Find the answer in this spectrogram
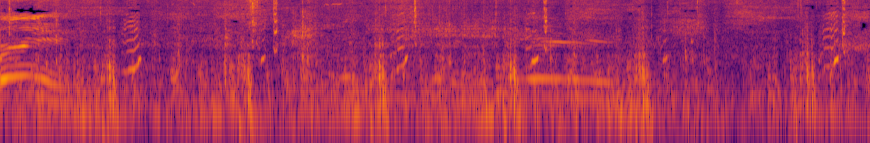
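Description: Pedal-powered paddle boat being pedaled hard: steady low churning from the paddle drive, with short knocks about twice a second. A person makes drawn-out groans of effort, one near the start and a longer one about four seconds in.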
